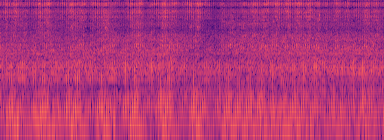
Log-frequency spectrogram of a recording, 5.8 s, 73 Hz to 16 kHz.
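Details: Westinghouse 7,000-watt generator with rusted gas tank and gummed carburetor, before carb cleaning: speed swells and sags about twice a second, then evens out somewhat; rough surging idle, kept on choke, frequency about 75–80 Hz. Carburetor suspected.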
